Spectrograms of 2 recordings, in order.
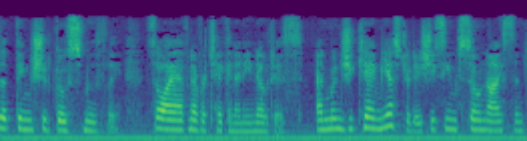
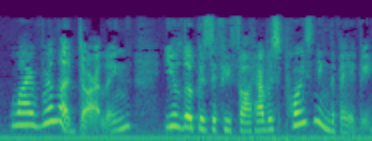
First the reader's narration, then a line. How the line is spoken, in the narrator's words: she said, oh so sweetly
